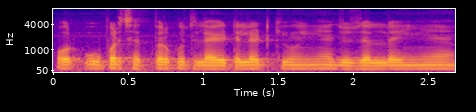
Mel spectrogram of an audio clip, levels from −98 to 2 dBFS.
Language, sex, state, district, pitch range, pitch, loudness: Hindi, male, Uttar Pradesh, Shamli, 115-120 Hz, 115 Hz, -18 LUFS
